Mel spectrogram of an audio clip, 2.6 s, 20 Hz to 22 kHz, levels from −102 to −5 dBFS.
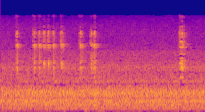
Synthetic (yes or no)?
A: yes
